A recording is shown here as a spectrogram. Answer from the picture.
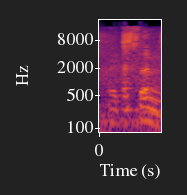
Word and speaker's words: Extens: yang benar Pelafalannya? ya Iya. extend, X T E N S. Extens. Extends. Extends. Ya, itu yang Extension benar. ya. Ha. Dari kata extension.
